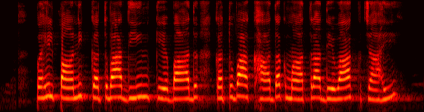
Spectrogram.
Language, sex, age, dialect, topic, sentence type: Maithili, female, 46-50, Angika, agriculture, question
